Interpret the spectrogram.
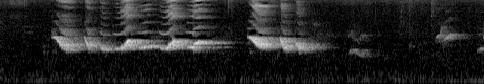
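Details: Home-kept kacer poci oriental magpie-robin singing in the loud ngeplong style, answering back and forth: two bright, sweeping warbled phrases with rich overtones, then softer short chirps and a high note at the end.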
